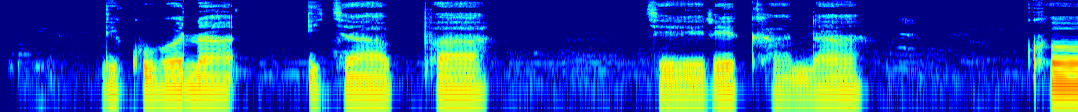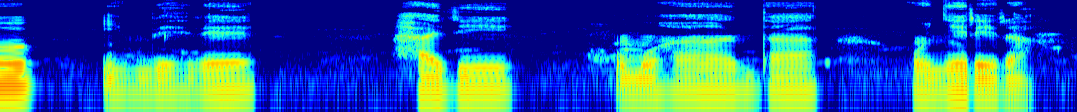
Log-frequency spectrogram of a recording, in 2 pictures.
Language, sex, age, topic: Kinyarwanda, male, 25-35, government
